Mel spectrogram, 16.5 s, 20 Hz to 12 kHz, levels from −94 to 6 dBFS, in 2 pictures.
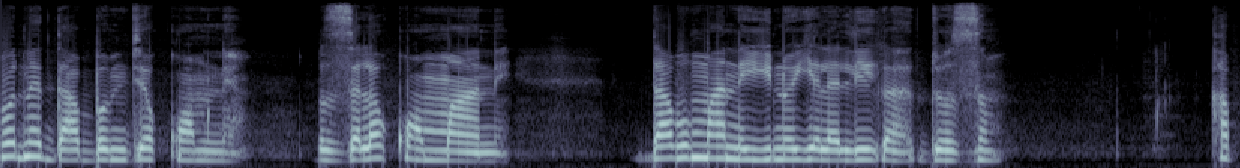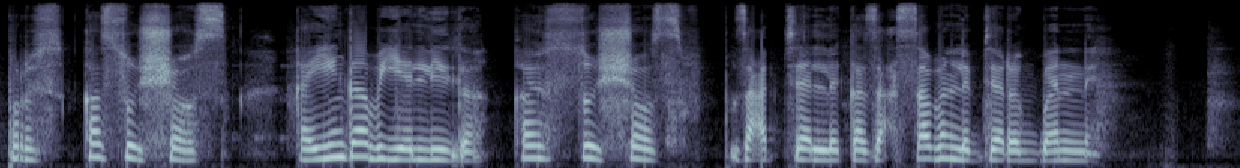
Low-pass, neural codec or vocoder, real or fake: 10.8 kHz; none; real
